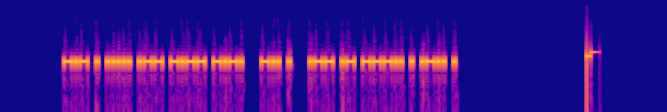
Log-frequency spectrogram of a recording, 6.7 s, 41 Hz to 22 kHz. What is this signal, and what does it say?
Morse code, heard as a keyed tone, about 41 wpm, 700 Hz. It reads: KE5WYC DE WA8ELE
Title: USA Callsign DE Callsign - 6 Characters - 45wpm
